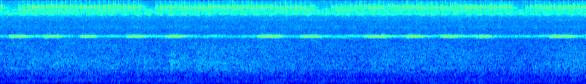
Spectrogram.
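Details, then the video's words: Southern Crimea at night, crickets singing in a gentle breeze: bright high chirping trills repeated in short runs throughout, over steady wind hiss and a continuous thin high drone of other insects. "Звук ночи. Юг. Крым. Сверчки поют. Ночной бриз."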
